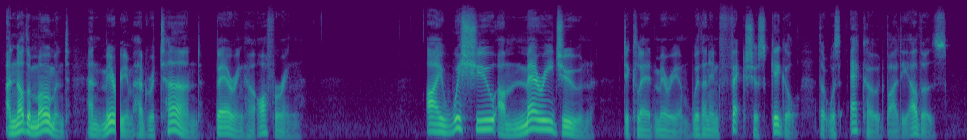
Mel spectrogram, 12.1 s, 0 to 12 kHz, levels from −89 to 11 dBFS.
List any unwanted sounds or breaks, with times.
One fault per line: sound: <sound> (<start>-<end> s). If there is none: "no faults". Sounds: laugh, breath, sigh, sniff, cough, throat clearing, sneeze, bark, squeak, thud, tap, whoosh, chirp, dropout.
sound: dropout (1.4-1.5 s)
